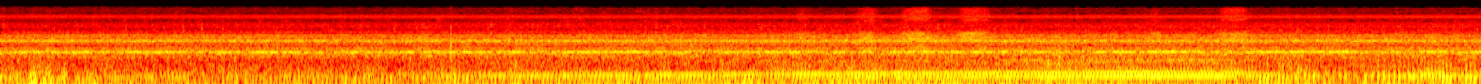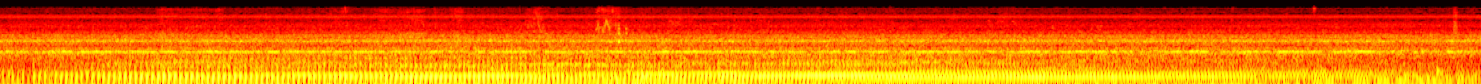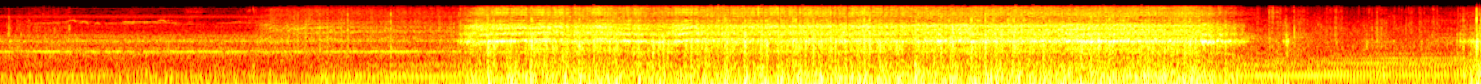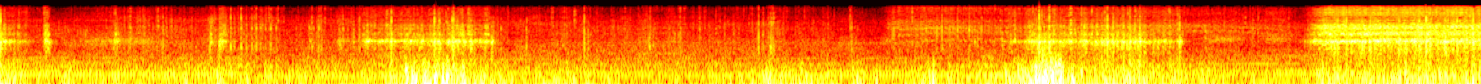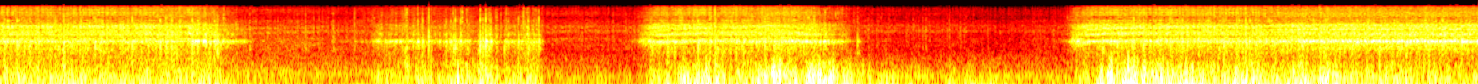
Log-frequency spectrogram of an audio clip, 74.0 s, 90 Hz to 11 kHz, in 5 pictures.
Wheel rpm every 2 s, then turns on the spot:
0, 0, 0, 0, 0, 0, 0, 0, 0, 0, 0, 0, 0, 0, 0, 0, 0, 120, 150, 160, 140, 0, 0, 0, 20, 0, 0, 20, 30, 160, 110, 20, 20, 100, 10, 140, 160.
48-50 54-56 62-64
